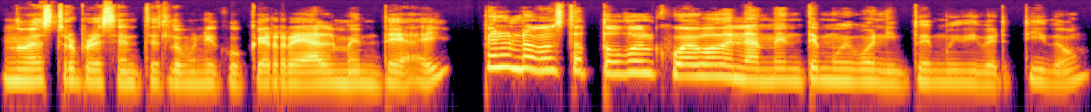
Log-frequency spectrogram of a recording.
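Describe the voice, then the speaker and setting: A woman in a Mexican accent at medium pitch, very fast with hardly any pauses and lively intonation, in a dry, close sound with no echo. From Mexico City. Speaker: podcast host, psychologist. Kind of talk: reflective personal podcast monologue.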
